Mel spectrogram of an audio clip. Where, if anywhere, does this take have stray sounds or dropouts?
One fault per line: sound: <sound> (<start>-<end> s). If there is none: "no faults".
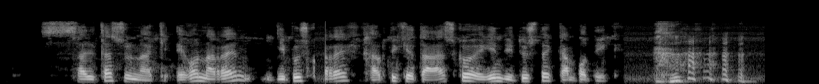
sound: dropout (3.1-3.3 s)
sound: laugh (6.5-7.6 s)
